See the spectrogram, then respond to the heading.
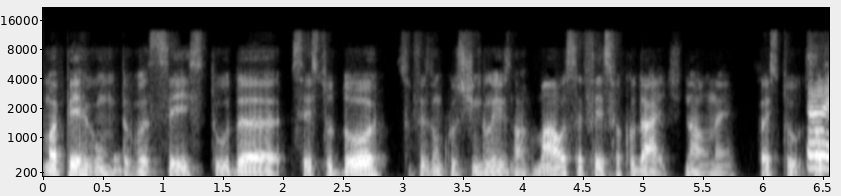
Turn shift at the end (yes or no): yes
